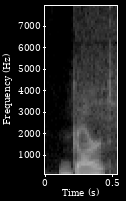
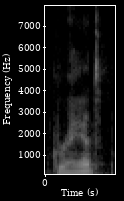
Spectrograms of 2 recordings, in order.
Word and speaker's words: Garnt: Yeah, everybody says his name wrong. Everybody calls him Grant.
